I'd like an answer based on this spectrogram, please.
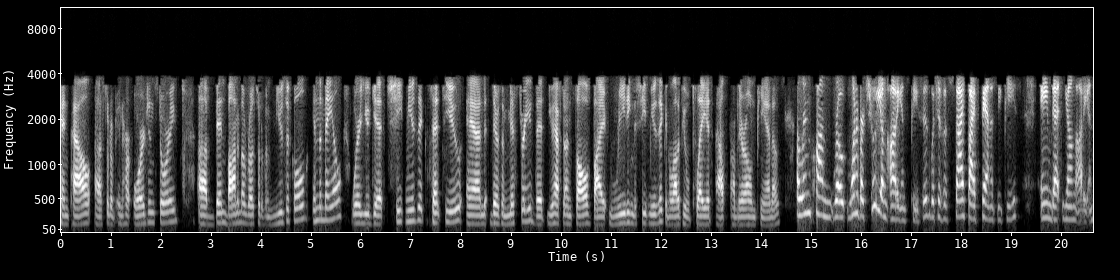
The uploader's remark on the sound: On the phone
